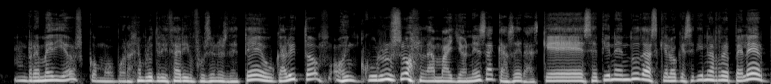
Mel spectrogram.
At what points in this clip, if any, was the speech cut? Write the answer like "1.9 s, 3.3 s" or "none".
5.4 s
